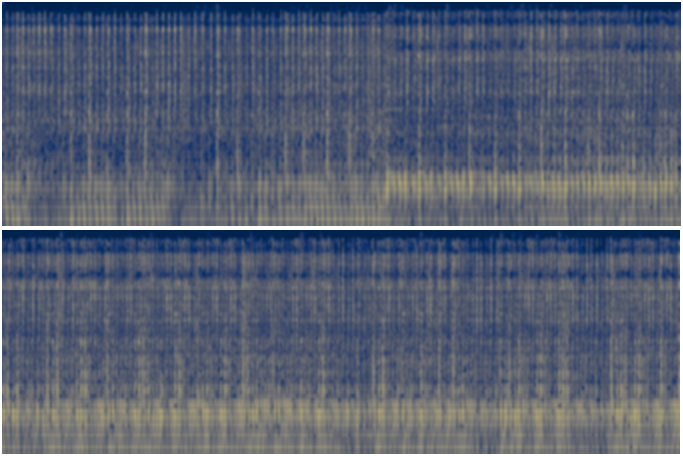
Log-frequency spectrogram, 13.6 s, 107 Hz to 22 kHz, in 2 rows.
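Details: 2014 Honda CRF125F, rebuilt by the previous owner and never ran right, before repair: rough, uneven single-cylinder idle with a loud pecking tick, no power and heavy smoke; cam chain timing is out.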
